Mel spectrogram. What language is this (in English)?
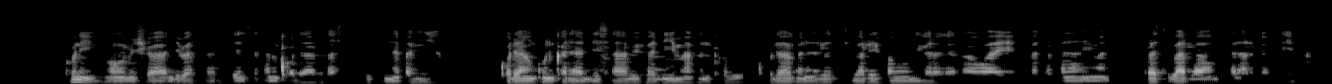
Oromo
